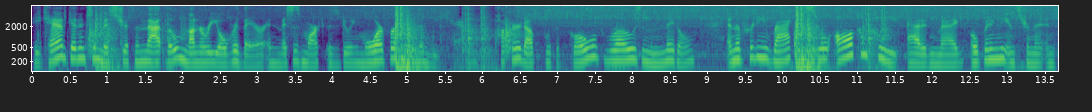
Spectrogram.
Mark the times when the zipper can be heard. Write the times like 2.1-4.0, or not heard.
not heard.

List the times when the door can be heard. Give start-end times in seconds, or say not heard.
0.8-2.1, 4.8-6.2, 10.2-11.5.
